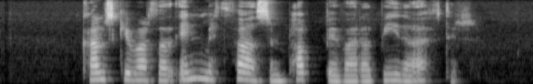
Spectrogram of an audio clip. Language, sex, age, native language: Icelandic, female, 30-39, Icelandic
